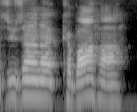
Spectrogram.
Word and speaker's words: Zuzana Kabaha: At 3, Sierra Berry and Zuzana Kabaha, which I know that's the proper pronunciation now because like the interview on the second podcast with Zuzana and John Morris.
